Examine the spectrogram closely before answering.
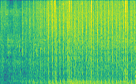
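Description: A rifle fires rapidly in short bursts.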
